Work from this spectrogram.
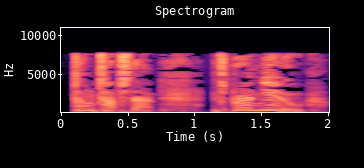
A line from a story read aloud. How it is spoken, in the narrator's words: blurted out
